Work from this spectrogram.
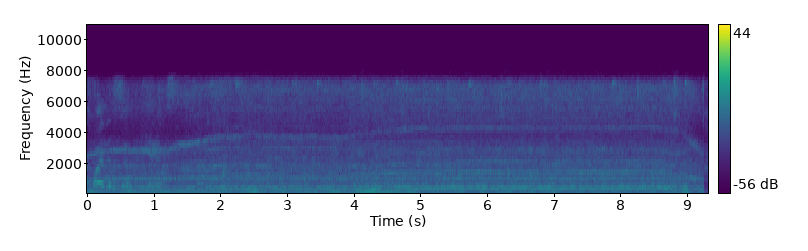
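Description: A steady whirring electric mixer beats eggs for a buttermilk pie, a continuous motor hum running evenly from start to finish with no voices.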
